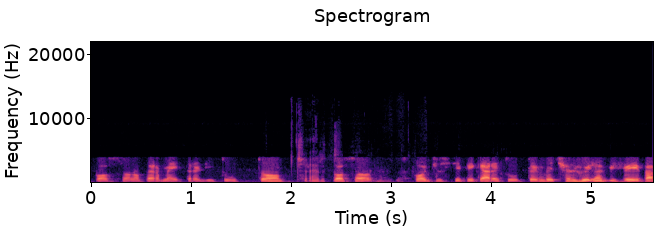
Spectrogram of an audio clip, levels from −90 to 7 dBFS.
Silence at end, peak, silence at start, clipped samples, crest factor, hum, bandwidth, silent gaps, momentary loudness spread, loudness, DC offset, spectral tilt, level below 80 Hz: 0 s; -2 dBFS; 0.05 s; under 0.1%; 20 dB; none; 8 kHz; none; 13 LU; -22 LUFS; under 0.1%; -7.5 dB/octave; -62 dBFS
